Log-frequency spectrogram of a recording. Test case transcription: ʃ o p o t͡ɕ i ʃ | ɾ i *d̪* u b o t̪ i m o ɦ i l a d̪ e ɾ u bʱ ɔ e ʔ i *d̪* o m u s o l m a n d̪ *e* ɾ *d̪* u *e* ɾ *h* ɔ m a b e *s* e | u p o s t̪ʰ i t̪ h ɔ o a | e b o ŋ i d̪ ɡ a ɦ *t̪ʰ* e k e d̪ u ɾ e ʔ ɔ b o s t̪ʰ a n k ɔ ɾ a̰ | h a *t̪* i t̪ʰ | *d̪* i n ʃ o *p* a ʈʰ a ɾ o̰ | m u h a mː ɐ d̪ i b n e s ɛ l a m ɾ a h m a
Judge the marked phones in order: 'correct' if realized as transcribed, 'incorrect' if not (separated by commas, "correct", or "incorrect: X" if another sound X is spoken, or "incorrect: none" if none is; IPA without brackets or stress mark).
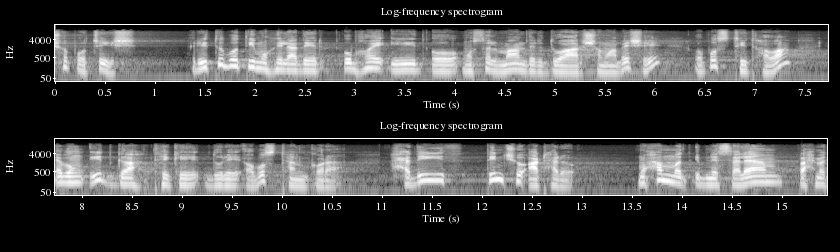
incorrect: t̪, correct, correct, correct, incorrect: a, incorrect: ʃ, incorrect: ʃ, correct, incorrect: d̪, incorrect: t̪, incorrect: ʔ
